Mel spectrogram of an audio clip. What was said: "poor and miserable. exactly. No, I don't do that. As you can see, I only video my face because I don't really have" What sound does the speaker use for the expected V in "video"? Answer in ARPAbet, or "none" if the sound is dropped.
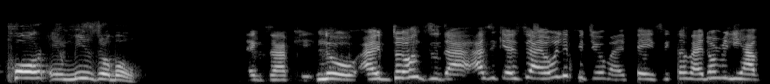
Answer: P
